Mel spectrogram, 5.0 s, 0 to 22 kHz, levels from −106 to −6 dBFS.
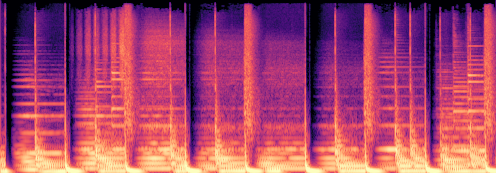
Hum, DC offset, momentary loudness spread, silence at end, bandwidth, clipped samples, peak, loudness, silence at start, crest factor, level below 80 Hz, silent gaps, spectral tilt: none; under 0.1%; 3 LU; 0 s; 19.5 kHz; under 0.1%; 0 dBFS; -10 LUFS; 0 s; 8 dB; -12 dBFS; none; -6.5 dB/octave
